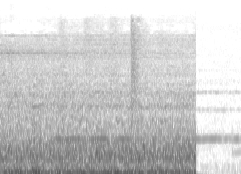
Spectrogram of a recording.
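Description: A steam train rumbles loudly and steadily close by, a broadband roar with a brief high hiss, then cutting off abruptly, in Scotland.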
